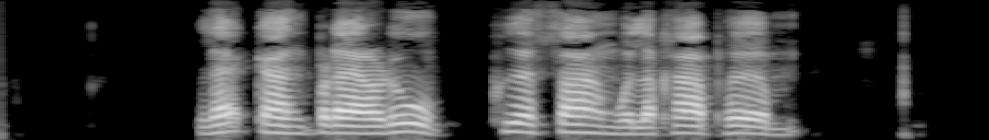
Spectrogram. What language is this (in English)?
Thai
